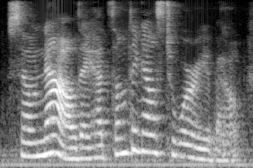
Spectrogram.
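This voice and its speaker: A woman reading a storybook aloud as a teacher, in an expressive narrating manner. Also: on the high side, a little fast, slight background noise.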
